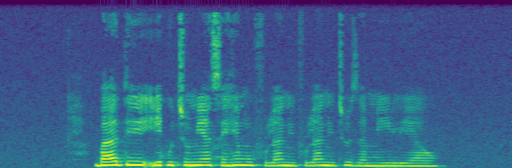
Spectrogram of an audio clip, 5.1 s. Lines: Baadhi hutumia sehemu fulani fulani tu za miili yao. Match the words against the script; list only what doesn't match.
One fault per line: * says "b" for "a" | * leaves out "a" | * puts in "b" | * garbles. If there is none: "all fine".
all fine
